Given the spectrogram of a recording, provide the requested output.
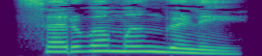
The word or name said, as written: ಸರ್ವಮಂಗಲೆ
